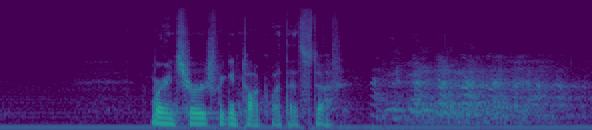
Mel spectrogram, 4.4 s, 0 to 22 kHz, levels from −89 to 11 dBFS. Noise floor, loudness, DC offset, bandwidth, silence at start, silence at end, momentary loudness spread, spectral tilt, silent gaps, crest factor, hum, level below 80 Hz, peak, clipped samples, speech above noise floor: -63 dBFS; -42 LUFS; under 0.1%; 17.5 kHz; 0 s; 0 s; 17 LU; -5.5 dB/octave; none; 22 dB; none; -64 dBFS; -20 dBFS; under 0.1%; 24 dB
